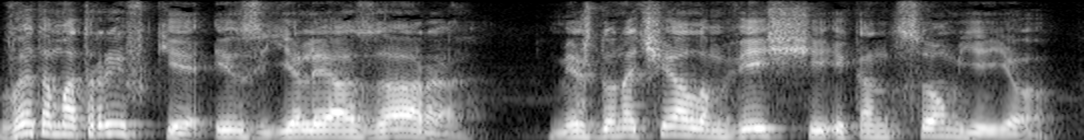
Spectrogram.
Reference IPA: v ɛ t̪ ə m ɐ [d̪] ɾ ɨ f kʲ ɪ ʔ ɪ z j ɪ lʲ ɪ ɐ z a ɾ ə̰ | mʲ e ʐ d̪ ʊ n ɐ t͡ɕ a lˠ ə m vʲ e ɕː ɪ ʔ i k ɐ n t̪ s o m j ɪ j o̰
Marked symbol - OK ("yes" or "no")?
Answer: no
